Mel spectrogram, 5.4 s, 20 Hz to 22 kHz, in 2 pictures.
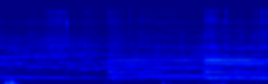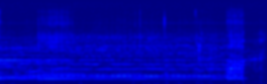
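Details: JBL Go 2 Bluetooth speaker playing a song with a rough, papery crackle and buzz on louder notes; the crackling comes from the speaker driver itself, a torn cone surround, fixed with double-sided tape.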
